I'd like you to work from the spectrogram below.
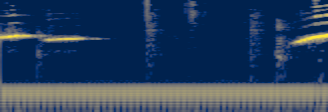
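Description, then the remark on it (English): A pet bird whistles: a clear, high tone that dips slightly, a few faint chirps, then a rising whistle at the end, all over a steady low hum. “I think the bird thought you were talking to him.”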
